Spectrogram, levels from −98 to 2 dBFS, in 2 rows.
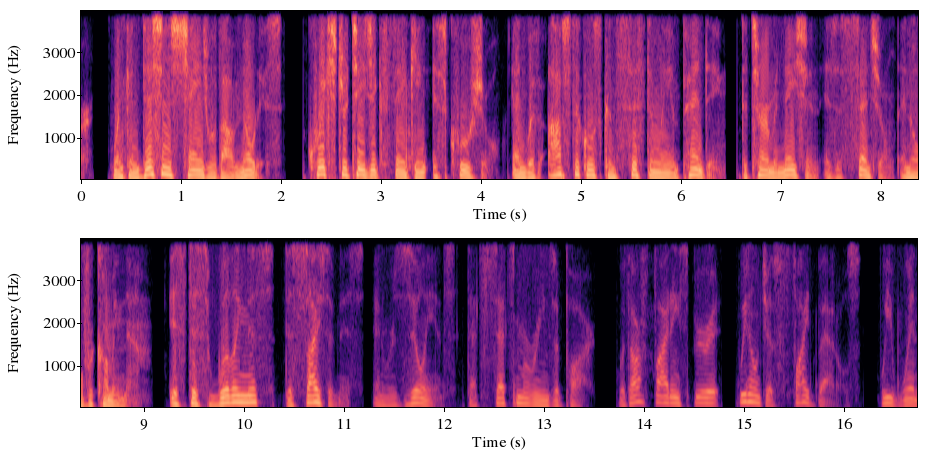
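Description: Microphone overload affects this speech recording at 0.33–1.95, 2.36–3.88, 4.33–6.2, 6.72–7.14, 7.63–7.87, 8.26–8.69, 9.29–10.0 and 10.69–10.74 s. Peaks are flattened at the converter's ceiling, giving the loudest syllables a harsh crackle. The likely cause is input driven about 13 dB too hot at first, easing to about 2 dB. The microphone volume is stepped down at 0.35, 3.36, 6.74, 9.8 and 10.8 s. Each time, voice and background drop abruptly, by about 3 to 4 dB and finally about 9 dB, likely from call software cutting the input level after detecting clipping. All of this passes through a narrowband call path with nothing above 4 kHz, which fits 64 kbps G.711 mu-law.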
